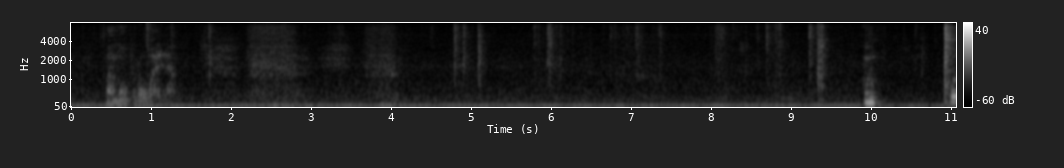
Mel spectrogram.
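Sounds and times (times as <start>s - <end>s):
crunching while chewing: 4.0s - 10.8s.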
